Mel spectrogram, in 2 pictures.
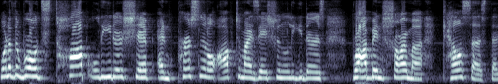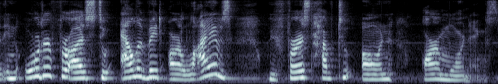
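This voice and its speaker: A woman with a normal speaking voice, fairly high in pitch, fairly slow in pace, and lively in intonation. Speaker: lifestyle vlogger and student. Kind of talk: vlog narration. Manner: casual.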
